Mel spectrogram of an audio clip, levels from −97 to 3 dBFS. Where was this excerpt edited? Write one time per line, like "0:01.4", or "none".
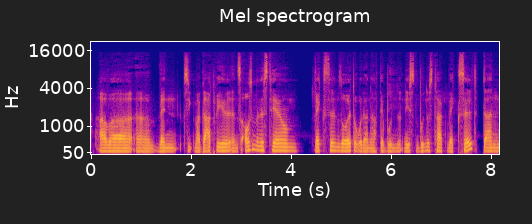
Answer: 0:01.8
